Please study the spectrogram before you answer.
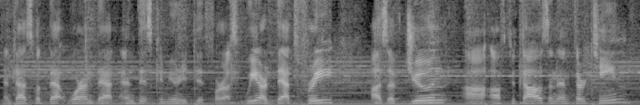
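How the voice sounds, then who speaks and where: A man from Ukraine with a Ukrainian accent, sharing a personal testimonial to a group in a halting, emphatic way. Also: a little high, music in the background. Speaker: business owner giving a testimonial.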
